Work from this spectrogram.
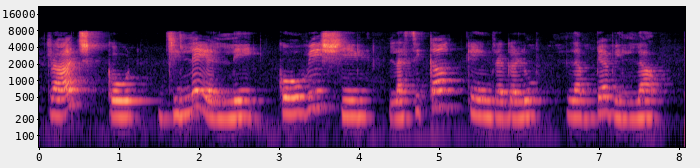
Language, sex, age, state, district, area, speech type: Kannada, female, 18-30, Karnataka, Davanagere, rural, read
